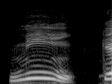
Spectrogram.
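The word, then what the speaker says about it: knock: पे है ही नहीं साइलेंट लेटर के केस में आप ये मान के चलिएगा कि वो शब्द में वो जो अक्षर है वो है ही नहीं वो वहां पे मौजूद ही नहीं है के एन डबल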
